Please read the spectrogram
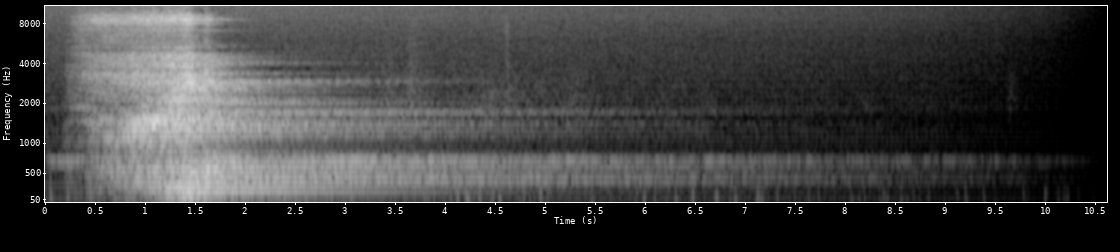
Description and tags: CD STAND OF DOOM 073
The CD stand is approximately 5'6" / 167cm tall and made of angled sheet metal with horizontal slots all the way up for holding the discs. As such it has an amazing resonance which we have frequently employed as an impromptu reverb. The source was captured with a contact mic (made from an old Audio Technica wireless headset) through the NPNG preamp and into Pro Tools via Frontier Design Group converters. Final edits were performed in Cool Edit Pro. The objects used included hands, a mobile 'phone vibrating alert, a ping-pong ball, a pocket knife, plastic cups and others. These sounds are psychedelic, bizarre, unearthly tones with a certain dreamlike quality. Are they roaring monsters or an old ship breaking up as it sinks? Industrial impacts or a grand piano in agony? You decide! Maybe use them as the strangest impulse-responses ever.
alert, audio, big, compact, converters, dreamlike, echo, edit, frontier, group, hands, huge, impact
